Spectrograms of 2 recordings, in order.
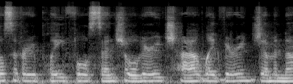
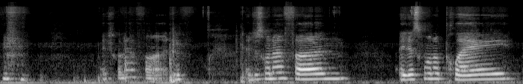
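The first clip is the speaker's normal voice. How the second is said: put-on higher, playful little-kid voice; inner child; 5 semitones higher than usual. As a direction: speak as the longing inner child wanting to play. Reader voices inner child's wish.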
